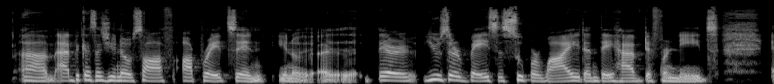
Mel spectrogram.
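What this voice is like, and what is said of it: Speaker's own foreign accent. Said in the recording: “that's my accent coming in the way”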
